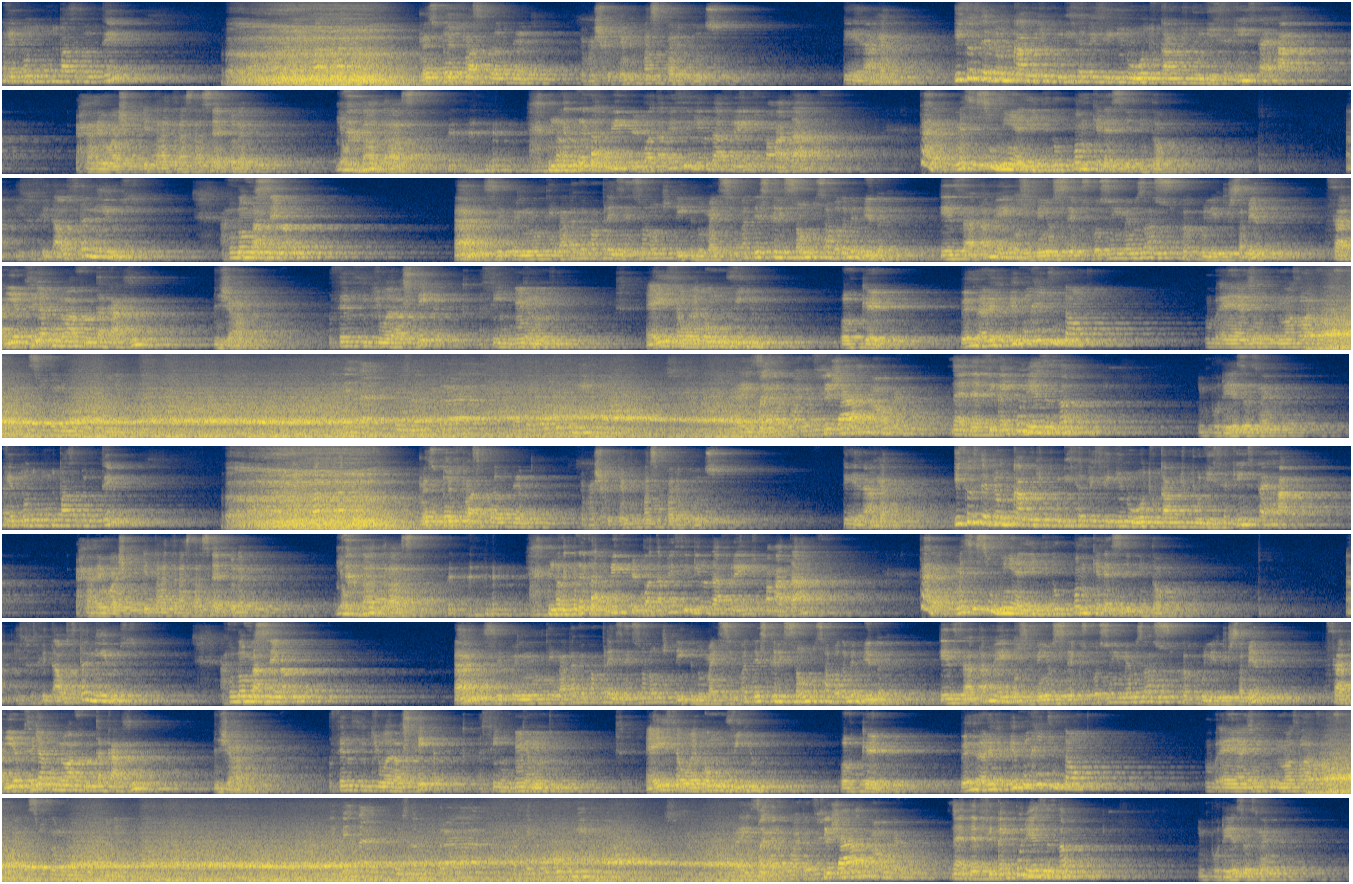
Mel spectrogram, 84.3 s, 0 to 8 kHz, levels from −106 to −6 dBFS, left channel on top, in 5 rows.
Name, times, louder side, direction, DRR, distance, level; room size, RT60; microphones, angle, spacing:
voice 1, 0.0-1.4 3.5-4.7 5.2-6.6 10.5-11.0 11.9-16.1 21.0-21.9 22.4-23.1 23.5-27.0 33.7-35.4 36.5-37.5 39.4-39.7 45.4-46.5 50.3-52.4 54.8-56.1 56.5-57.5 58.6-60.1 71.5-73.5 73.8-75.2 76.9-77.1 77.6-78.2 79.3-80.9, equal, 55° right, -2 dB, 2.9 m, -21 dB
sound 1, 2.8-4.9, equal, 85° right, 1.6 m, -16 dB
voice 2, 5.2-5.9 7.2-9.0 10.9-11.1 17.8-19.9 21.1-21.9 23.4-24.0 28.3-31.4 36.2-36.3 36.6-37.4 39.4-44.8 46.4-49.5 53.2-53.6 55.6-55.7 57.0-57.4 61.1-61.6 62.6-64.1 65.6-69.0 75.7-75.9 76.5-78.7 82.4-83.3, equal, 15° right, -2 dB, 2.2 m, -22 dB
Wind, 66.8-77.1, equal, 10° left, 4.7 m, -19 dB
21.0 x 10.0 x 4.4 m, 2.2 s
head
